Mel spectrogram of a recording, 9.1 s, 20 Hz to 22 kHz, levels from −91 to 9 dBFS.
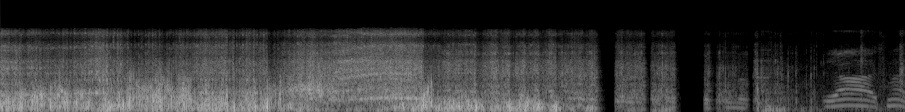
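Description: Audio passed through an Opus call path with high frequencies cut off above about 8 kHz. Two long network dropouts, at 5.96–6.17 s and 6.74–7.06 s, likely from the connection stalling, each remove a stretch of audio, about 180 ms and 300 ms. In each, the last sound is stretched into a fading buzz or hiss before giving way to near-silence for about 90 ms and 230 ms. Bursts of packet loss at 6.44–6.53 s, 7.09–7.30 s and 7.47–7.55 s each drop about 60 ms. The receiver holds the preceding sound as a decaying buzz or hiss, and the audio resumes with that piece missing.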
